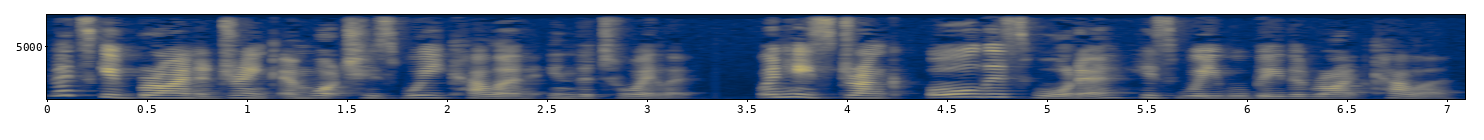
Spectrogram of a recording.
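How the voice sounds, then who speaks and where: A woman's voice: medium pitch, expressive, moderate pace, hardly any pauses. A woman reading scripted educational narration for preschoolers in simple, instructive phrases. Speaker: narrator of children's educational material.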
